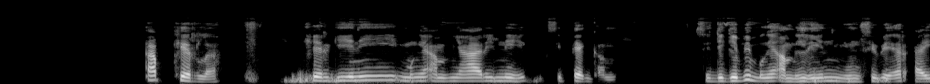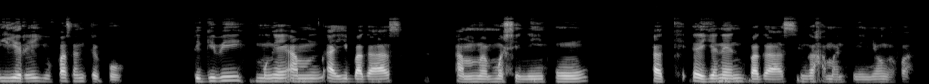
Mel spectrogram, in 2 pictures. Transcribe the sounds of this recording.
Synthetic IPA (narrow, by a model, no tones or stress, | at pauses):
ʔɐp̚kʰeɾlɐ | kʰeɾɡiːniməŋɛʔɐmɲaːɾinik̚sipɛɡɐm | sidiɡibiməŋɛʔɐmlinɲumsiwɛːɾɐjːiɾejufɐsɐntɛko | d̥əɡːibiməŋɛʔɐmɐjbɐɡaːs | ɐmmɐʃinihũ | ɐkjɛnɛnbɐɡaːsjuŋɡɐxɐmɐntniɲɔŋɡɐfɐ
